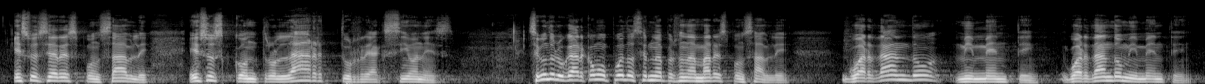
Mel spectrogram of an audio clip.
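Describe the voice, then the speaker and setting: A man's voice: fairly high pitch, lively intonation, a little slow, darkish tone, in a large hall. An older male pastor preaching a homely, conversational sermon to his congregation and often checking in with them. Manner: homely, plain-spoken, often asks the congregation "¿verdad?".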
